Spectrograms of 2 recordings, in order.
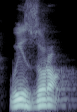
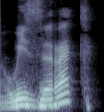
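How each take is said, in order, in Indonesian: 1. Bunyi r itu berat dan tebal. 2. Bunyi r itu ringan dan tipis. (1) "kita hafs kita baca tu tebal" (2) "bagi warsh dia baca dengan nipis"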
